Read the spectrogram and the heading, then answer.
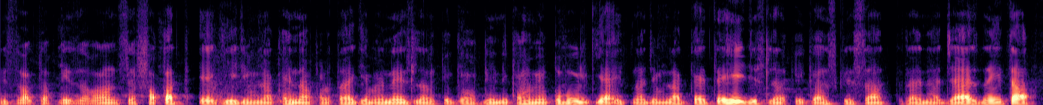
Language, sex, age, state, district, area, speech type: Urdu, male, 60+, Uttar Pradesh, Lucknow, urban, spontaneous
